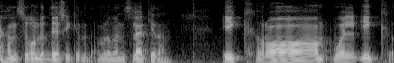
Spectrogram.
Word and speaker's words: الإكرام: വൽ ഇക്റാം, വൽ ഇക്റാം, ഇക്റാം എന്ന ശബ്ദം ചലിപ്പിക്കരുത്. ഇക്റാം എന്ന് തീരെ കാഫിനെ കേൾപ്പിക്കാതെ അതിൻ്റെ ഹംസ് പോക്കിക്കൊണ്ട് ഉച്ചരിക്കരുത്, ഹംസ് വേണം.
